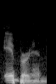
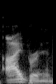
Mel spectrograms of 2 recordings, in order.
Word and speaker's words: Ibrahim: ibrahim for the season i got to stop calling him ibrahim it's ibrahim he wants it called pronounced like that leg injury for him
